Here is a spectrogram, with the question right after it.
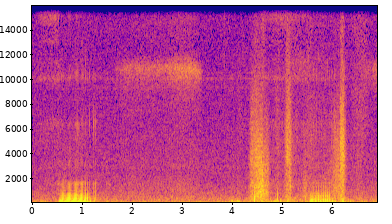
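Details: Loud snoring from a sleeping pug aged 12.5 years: two throaty, rattling snores about five seconds apart, with some brief rustling noises between them over a constant low hum.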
